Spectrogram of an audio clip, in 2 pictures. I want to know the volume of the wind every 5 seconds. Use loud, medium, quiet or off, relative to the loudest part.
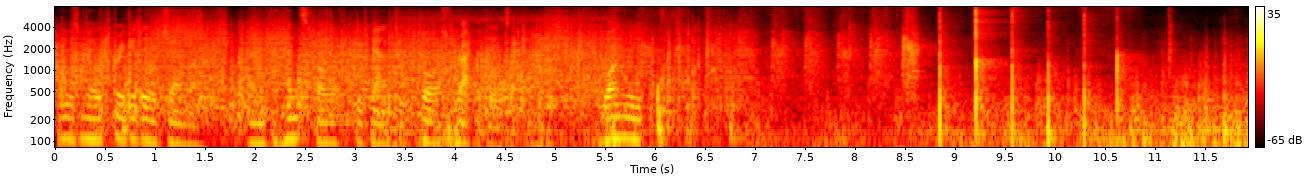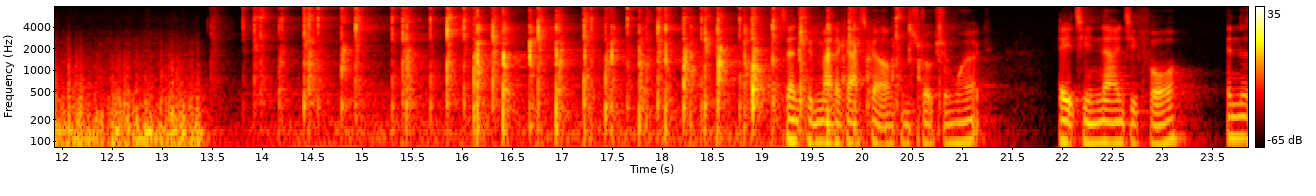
loud, medium, medium, off, off.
